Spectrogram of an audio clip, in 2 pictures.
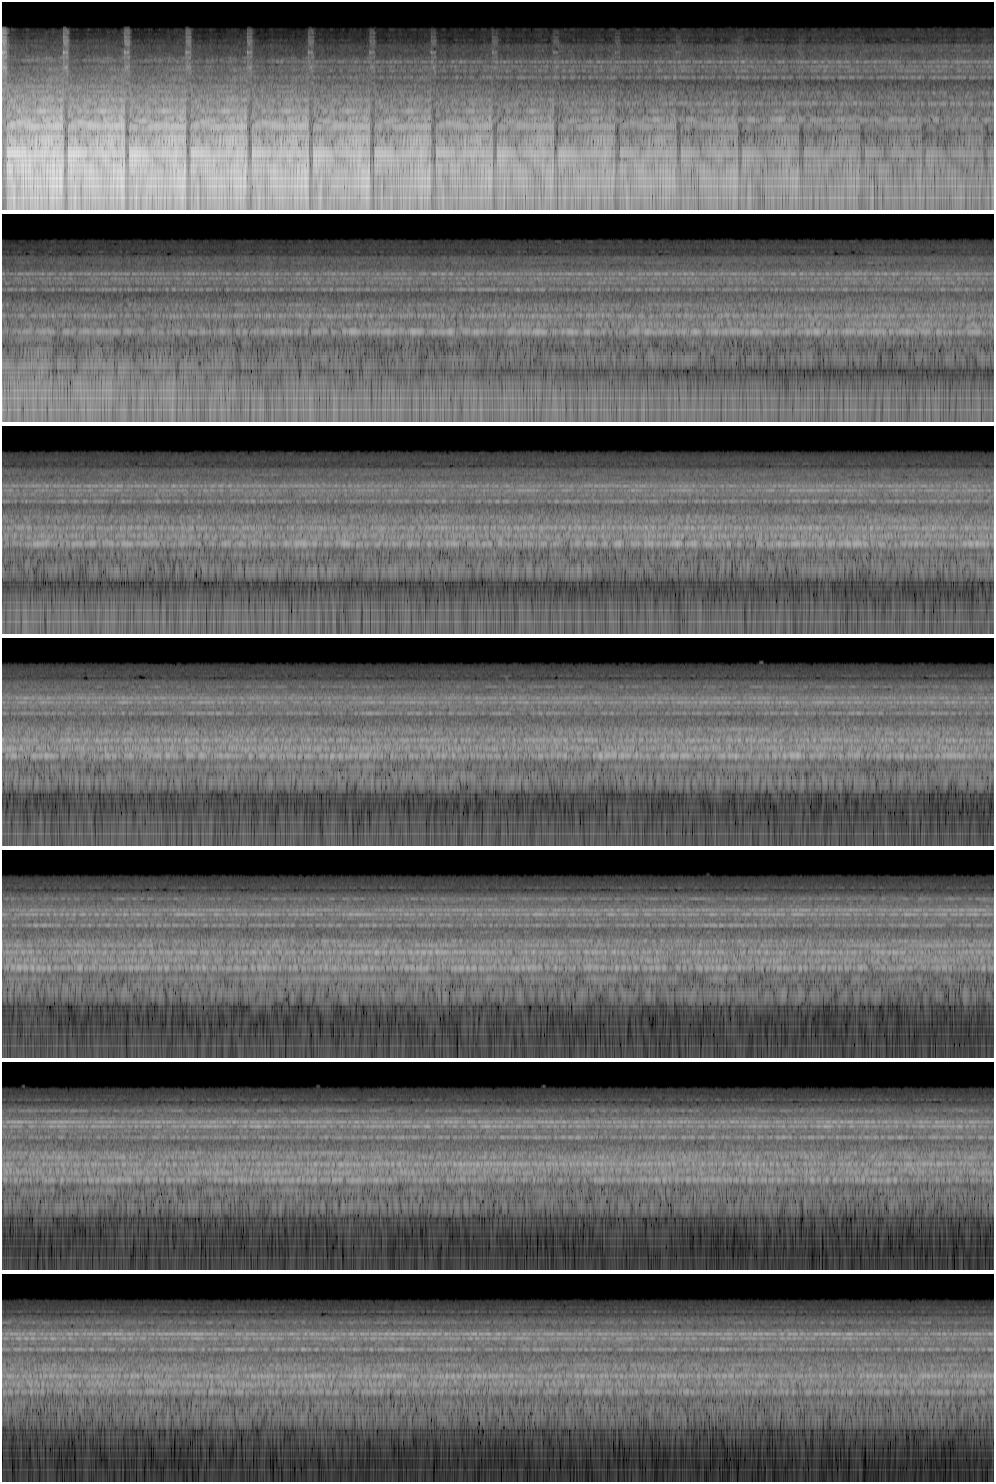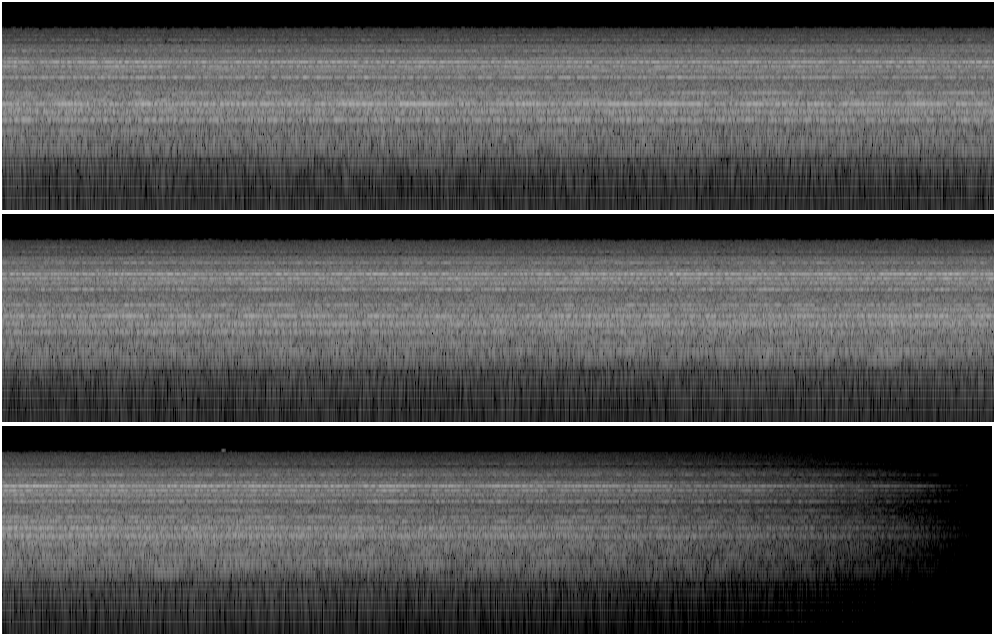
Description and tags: Sound squeezed, stretched and granulated into abstract shapes
ambient, abstract, granular, drone, noise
